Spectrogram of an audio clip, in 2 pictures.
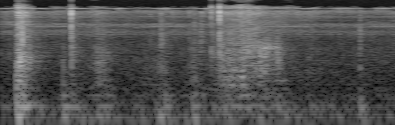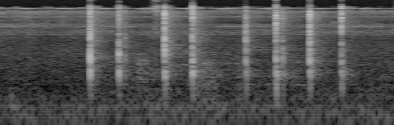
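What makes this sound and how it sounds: A durian fruit is knocked to judge its ripeness, giving a series of short, dull knocks with a low body and a brief hollow tone that dies away almost at once. The first half is softer and busier, with a rustle near the two-second mark, and the clearer, sharper knocks come in a run over the final two and a half seconds. The verdict is that this durian is nearly ripe, a bit better than the previous one, and needs about two more days.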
